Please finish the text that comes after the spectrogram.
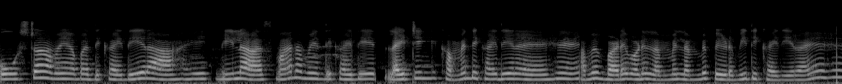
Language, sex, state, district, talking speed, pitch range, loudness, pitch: Hindi, female, Maharashtra, Chandrapur, 220 wpm, 230-260 Hz, -30 LUFS, 245 Hz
